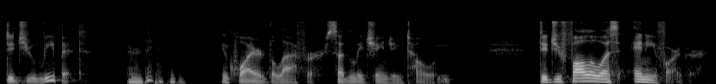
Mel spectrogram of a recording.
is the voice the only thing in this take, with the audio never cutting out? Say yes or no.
no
